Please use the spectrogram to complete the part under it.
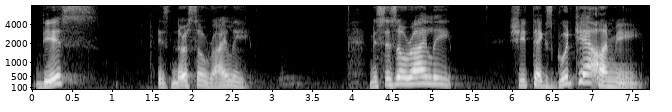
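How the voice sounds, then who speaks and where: A woman's voice: lowish voice, animated, slow, pauses often, a little mellow. Woman playing wry old grandmother. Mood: chatty, teasing. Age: older. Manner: gossipy, teasing, drifting into confusion. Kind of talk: one-woman stage monologue.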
